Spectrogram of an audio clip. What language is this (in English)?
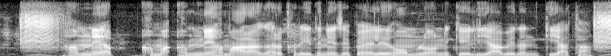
Hindi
